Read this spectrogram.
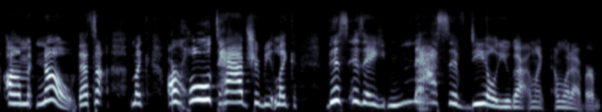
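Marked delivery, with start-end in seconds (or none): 0.1-1.0 high, loud indignant refusal; retold frustration. Diner retelling her reply to the manager, frustrated. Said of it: "I was just really frustrated". 1.7-5.3 high, loud indignant protest; retold frustration. Diner retelling her demand to the manager, frustrated. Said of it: "I was just really frustrated".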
